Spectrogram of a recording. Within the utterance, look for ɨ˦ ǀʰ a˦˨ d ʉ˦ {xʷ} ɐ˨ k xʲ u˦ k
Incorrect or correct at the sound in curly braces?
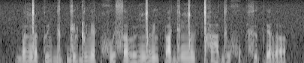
correct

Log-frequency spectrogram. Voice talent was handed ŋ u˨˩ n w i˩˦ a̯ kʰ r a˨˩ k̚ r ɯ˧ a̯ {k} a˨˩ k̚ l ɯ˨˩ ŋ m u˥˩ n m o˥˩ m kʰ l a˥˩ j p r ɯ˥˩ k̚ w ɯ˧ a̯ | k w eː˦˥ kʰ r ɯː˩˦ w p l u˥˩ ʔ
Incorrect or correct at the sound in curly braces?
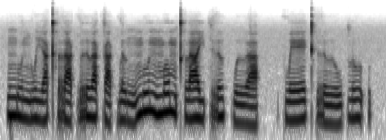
correct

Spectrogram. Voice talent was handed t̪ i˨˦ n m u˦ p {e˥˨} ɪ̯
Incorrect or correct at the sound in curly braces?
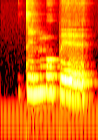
incorrect: ḛ˨˩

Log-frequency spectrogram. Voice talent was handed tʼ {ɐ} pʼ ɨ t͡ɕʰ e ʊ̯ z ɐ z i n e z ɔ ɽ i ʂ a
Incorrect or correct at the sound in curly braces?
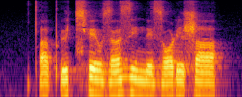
incorrect: a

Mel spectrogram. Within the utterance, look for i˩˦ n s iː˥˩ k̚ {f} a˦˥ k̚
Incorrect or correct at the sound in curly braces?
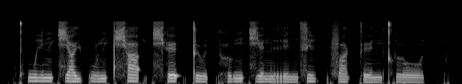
correct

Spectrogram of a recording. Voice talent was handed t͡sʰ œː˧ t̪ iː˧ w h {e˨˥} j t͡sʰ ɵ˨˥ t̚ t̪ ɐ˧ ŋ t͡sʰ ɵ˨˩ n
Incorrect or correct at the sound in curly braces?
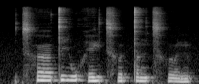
incorrect: e˨˧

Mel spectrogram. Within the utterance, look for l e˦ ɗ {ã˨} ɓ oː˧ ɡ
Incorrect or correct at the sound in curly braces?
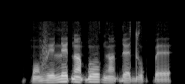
incorrect: ã˧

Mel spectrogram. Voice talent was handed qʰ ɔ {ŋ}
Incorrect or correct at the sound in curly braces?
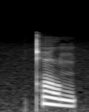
correct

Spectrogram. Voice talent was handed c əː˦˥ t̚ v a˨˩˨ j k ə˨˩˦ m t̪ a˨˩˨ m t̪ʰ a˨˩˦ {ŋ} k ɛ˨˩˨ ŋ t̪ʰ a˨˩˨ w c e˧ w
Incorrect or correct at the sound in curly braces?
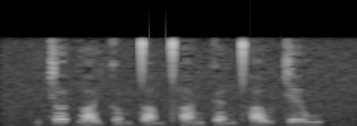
correct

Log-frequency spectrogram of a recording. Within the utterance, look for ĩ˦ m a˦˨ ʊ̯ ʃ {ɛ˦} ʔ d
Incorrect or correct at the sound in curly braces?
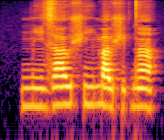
incorrect: ɪ˦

